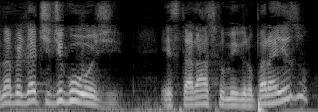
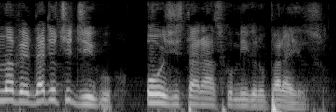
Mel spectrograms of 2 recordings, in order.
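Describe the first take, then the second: First: The pause comes after the word hoje. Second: The pause comes before the word hoje.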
